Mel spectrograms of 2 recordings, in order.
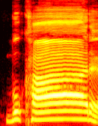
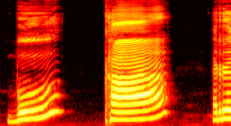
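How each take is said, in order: First: बुखार joined, with a long loud खा; blended word. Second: बु, खा, र with long gaps between; each syllable of बु, खा, र said alone. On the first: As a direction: blend it into one drawn-out बुखार. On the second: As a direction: sound out बु... खा... र. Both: Shown as a demonstration. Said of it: "direct मात्रा का उच्चारण करके".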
